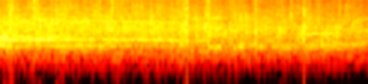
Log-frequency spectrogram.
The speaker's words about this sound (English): Clap your hands for him. He's a good pastor.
